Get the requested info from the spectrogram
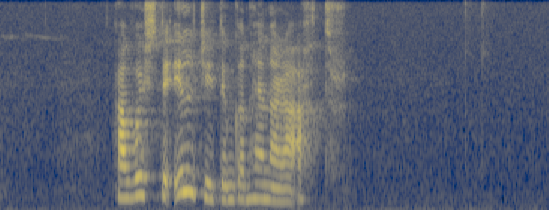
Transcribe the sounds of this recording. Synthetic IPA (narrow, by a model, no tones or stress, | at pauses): hanʋʊst̪ɪʔɪlt͡ʃit̪uŋkanɦɛnːaɹa̰ʔa̰ht̪ɹ̥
